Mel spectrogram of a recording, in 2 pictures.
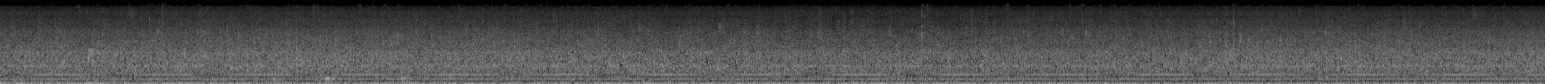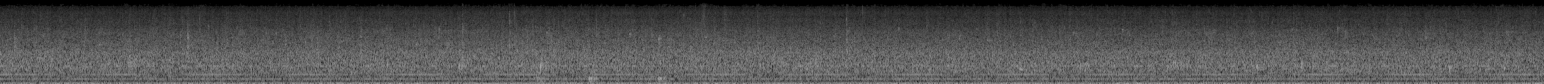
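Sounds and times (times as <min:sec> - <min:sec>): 
gentle rain: 0:00.0 - 0:30.8.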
